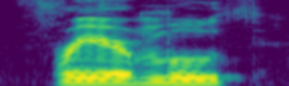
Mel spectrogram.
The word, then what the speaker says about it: Freiermuth: Pat Freiermuth, if I pronounced it correctly. – Yeah, Muth. – Freiermuth. – Freiermuth. Yes. – Pat. – Freiermuth.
